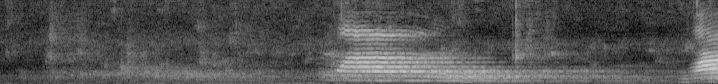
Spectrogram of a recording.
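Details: Domestic cat appealing for something, with an echo effect added: faint murmuring, then one long, harmonic-rich meow that starts loud and slides downward over about a second, trailing into echo, with another meow just starting at the end.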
